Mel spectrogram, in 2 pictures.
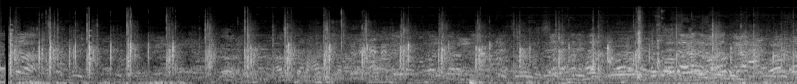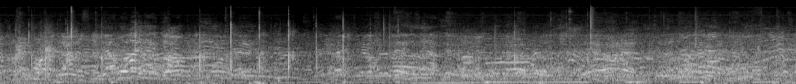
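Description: A crowd of people talk and call out all around.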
